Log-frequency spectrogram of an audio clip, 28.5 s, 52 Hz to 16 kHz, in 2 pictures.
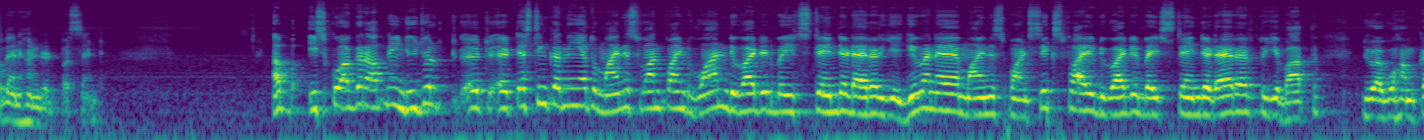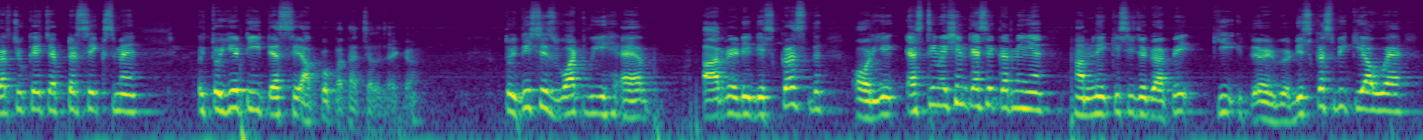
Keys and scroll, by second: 18.0 Down.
